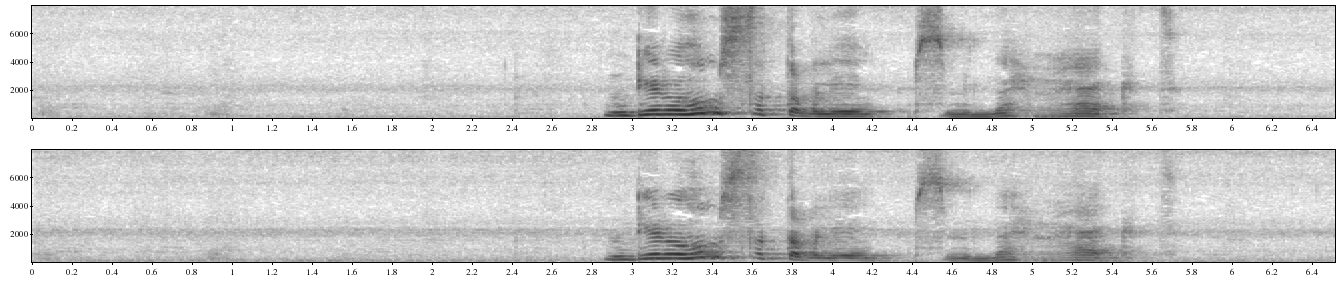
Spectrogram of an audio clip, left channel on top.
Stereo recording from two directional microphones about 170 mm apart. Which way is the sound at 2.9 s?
20° left (ahead or behind).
